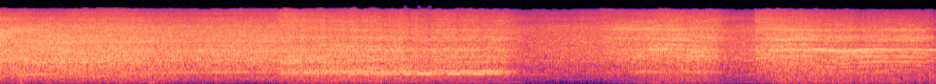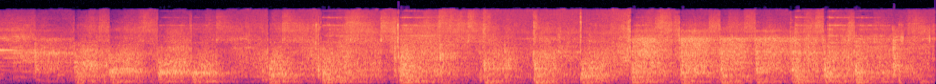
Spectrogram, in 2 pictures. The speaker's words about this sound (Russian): Я продемонстрирую, как, например, звучит металл, который режется так называемой флекс-машиной. Это грубый, такой брутальный звук, но мне этот звук родственен, я люблю этот звук.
